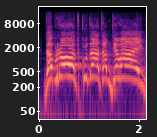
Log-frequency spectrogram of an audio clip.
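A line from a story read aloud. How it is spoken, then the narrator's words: Loud question. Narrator (Russian): спросили громко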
